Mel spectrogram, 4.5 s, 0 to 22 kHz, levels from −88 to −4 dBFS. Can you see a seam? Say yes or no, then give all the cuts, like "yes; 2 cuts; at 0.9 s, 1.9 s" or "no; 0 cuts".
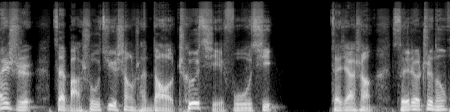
yes; 1 cut; at 3.3 s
